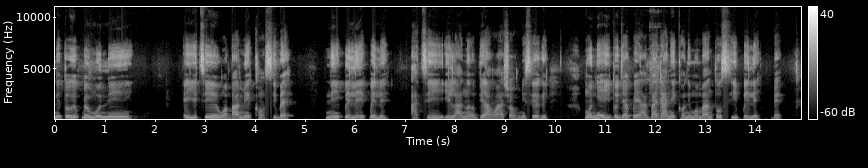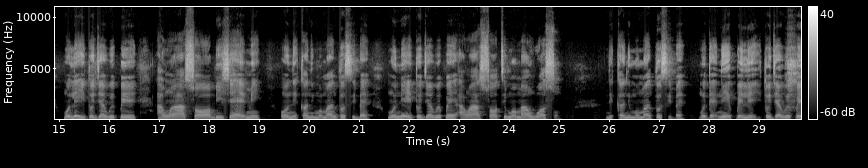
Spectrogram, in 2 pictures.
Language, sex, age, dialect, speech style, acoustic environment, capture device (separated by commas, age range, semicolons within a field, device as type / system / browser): Yoruba, male, 35-44, Nigeria - Ibadan, relaxed, nature, mobile / Linux / Chrome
